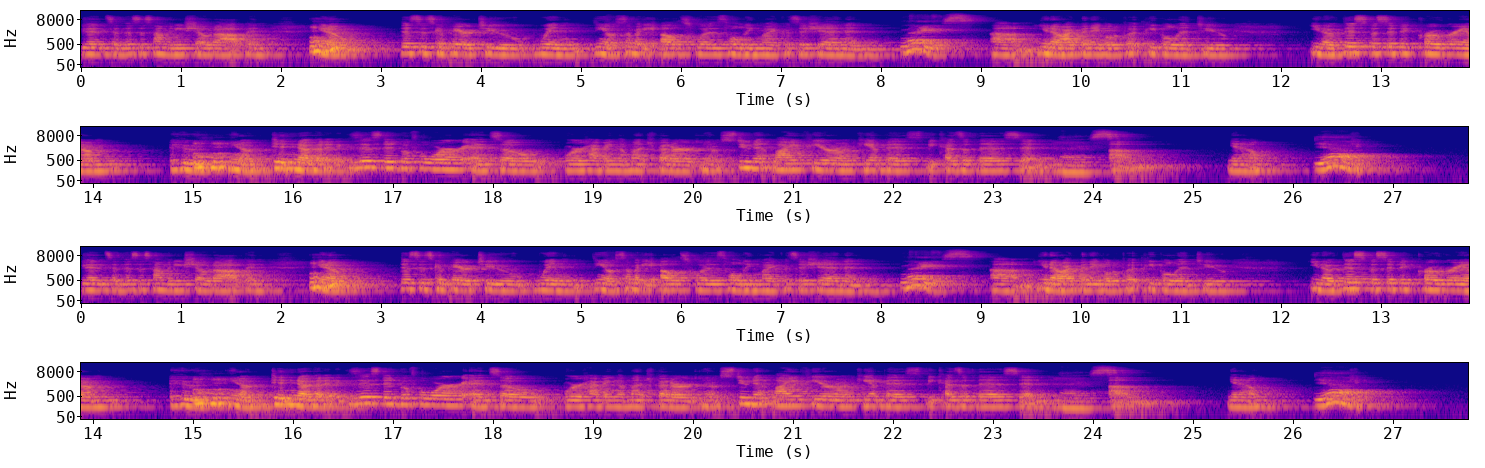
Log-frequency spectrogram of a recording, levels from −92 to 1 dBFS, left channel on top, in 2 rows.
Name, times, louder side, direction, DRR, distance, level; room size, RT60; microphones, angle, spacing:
voice 1, 0.0-2.7 3.2-7.9 9.1-11.7 12.3-14.2 14.8-23.5 24.1-24.6 25.3-25.7 26.6-26.7, equal, 35° right, -2 dB, 7.1 m, -29 dB
voice 2, 8.2-8.7 15.0-15.3 23.6-24.0 26.2-26.6, left 1 dB, ahead, -10 dB, 2.9 m, -25 dB
30.0 x 15.5 x 2.6 m, 1.2 s
head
